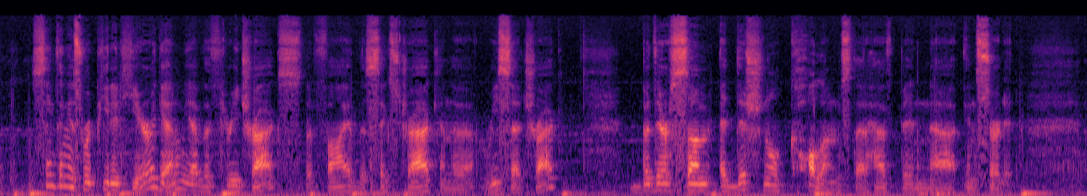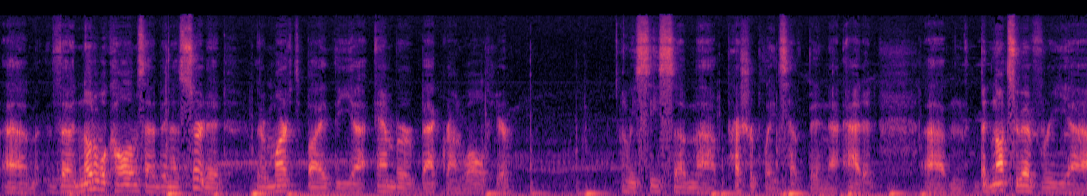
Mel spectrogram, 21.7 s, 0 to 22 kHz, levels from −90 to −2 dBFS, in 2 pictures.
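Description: Nothing stood out as a technical problem on listening to this audio.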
